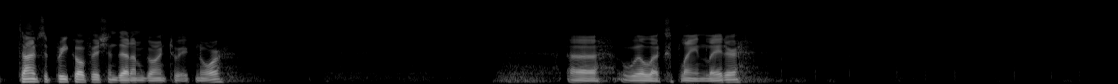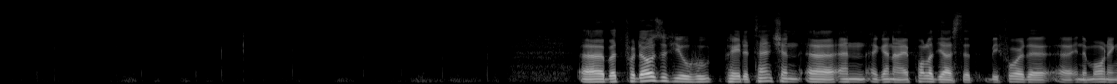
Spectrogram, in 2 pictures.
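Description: An older man lectures calmly through a microphone, pausing between phrases.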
